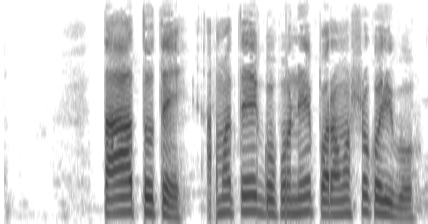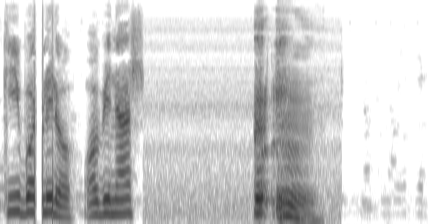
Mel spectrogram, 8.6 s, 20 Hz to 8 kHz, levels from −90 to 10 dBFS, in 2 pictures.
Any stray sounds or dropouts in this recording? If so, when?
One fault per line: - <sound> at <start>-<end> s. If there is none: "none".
- dropout at 2.1-2.2 s
- throat clearing at 6.8-7.5 s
